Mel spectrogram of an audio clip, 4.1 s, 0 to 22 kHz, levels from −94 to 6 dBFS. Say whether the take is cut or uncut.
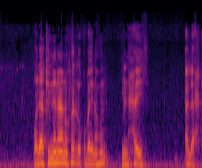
cut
